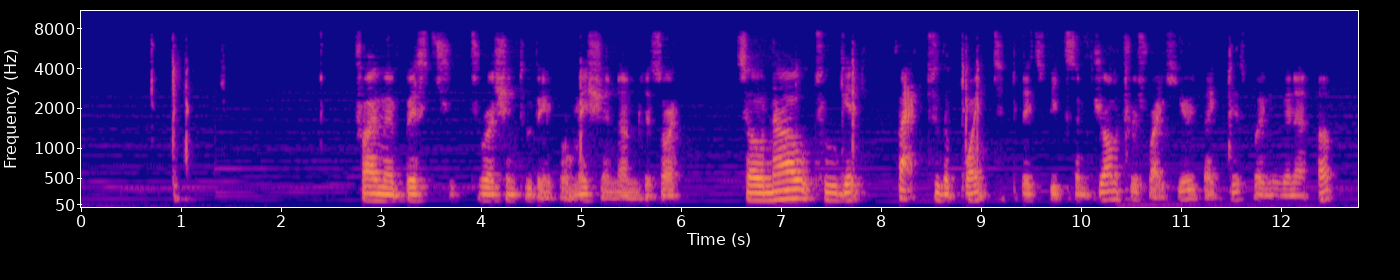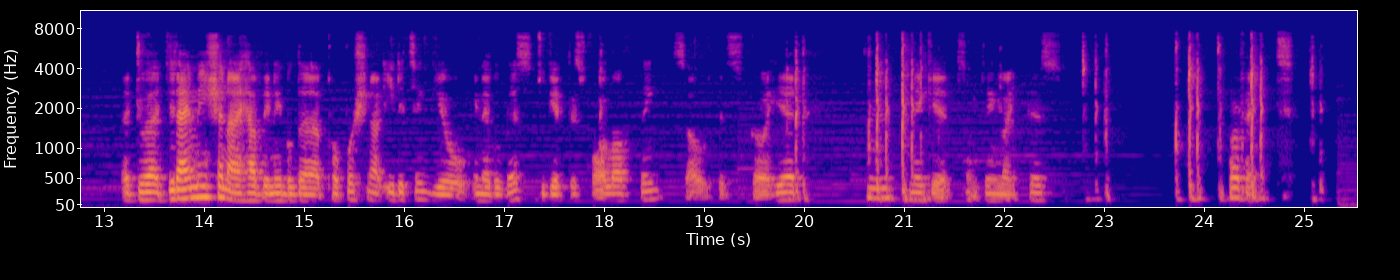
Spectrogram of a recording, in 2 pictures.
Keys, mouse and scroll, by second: 0.0 middle click, 4.8 click, 5.0 Tab, 5.0 scroll down 2, 5.2 middle click, 6.4 scroll down 2, 6.7 middle click, 7.5 KP_1, 8.0 scroll up 4, 8.4 shift+middle click, 8.7-9.1 scroll up 2, 8.8 Tab, 9.9 alt+click, 10.3 s, 11.3 g, 12.6 alt+click, 14.1 click, 16.2 click, 16.6 click, 17.8 g, 19.8 g, 21.4 alt+click, 22.7 s, 23.8 Tab, 23.9 scroll down 2, 24.2 shift+middle click, 24.4 Tab, 24.7-25.2 scroll up 2, 25.0 s.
